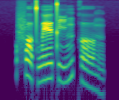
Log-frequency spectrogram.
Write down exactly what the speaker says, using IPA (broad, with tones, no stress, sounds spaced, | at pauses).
f ɤ˥˩ t̪ w e˥ ɪ̯ t̪ i˧˥ ŋ k ɤ˥˩ ŋ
